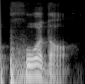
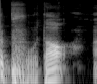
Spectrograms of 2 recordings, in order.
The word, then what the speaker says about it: 朴刀: 先更正一个错误，上一节呢，咱们讲这个武松带的刀，我们应该是读作坡刀，它不是朴刀啊。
